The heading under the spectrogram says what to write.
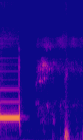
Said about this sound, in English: Now we do the second ring because he's fumbled. He's found his phone now, and now he'll pick up.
